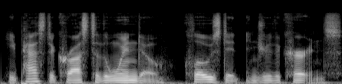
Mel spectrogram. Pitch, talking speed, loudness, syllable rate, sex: 85 Hz, 210 wpm, -18 LUFS, 5.2 syllables/s, male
